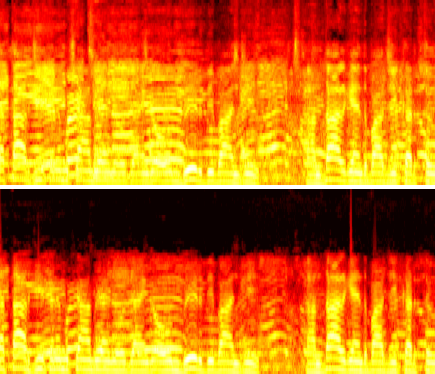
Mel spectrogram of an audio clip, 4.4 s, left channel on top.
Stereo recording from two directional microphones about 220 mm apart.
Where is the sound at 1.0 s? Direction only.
75° left (ahead or behind).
